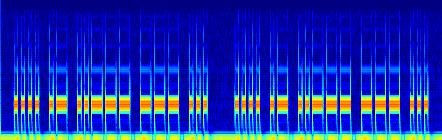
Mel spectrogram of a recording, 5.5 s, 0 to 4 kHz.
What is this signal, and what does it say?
Morse code, heard as a keyed tone, about 26 wpm, 590 Hz. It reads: HA2OS HA2OS
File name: CW / HA2OS RHOB 2017 CW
